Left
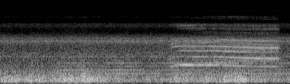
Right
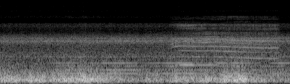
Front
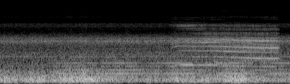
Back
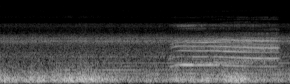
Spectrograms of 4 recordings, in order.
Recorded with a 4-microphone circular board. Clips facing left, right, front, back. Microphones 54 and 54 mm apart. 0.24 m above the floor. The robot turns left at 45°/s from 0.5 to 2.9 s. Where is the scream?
145° left; by 2.8 s 95° left.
